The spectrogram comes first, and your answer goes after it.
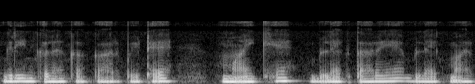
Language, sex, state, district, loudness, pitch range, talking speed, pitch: Hindi, male, Himachal Pradesh, Shimla, -14 LUFS, 130-140 Hz, 165 wpm, 130 Hz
